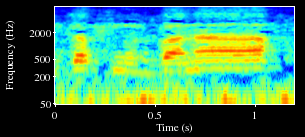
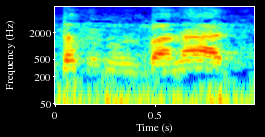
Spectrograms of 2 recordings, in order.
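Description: First: The last word ends with an 'h' sound. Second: The last word ends with a 't' sound. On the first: This is a rare usage by some speakers. "لكن وقف عليه بالهاء وهذا قليل" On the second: This is the original form. "هذا الأصل"

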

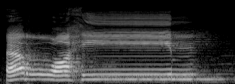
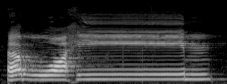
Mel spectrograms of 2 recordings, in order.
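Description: No difference in how they are said.

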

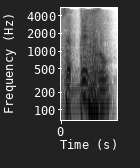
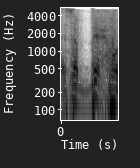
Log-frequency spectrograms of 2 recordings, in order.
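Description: First: The two consonants are merged into one sound. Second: The two consonants are pronounced separately and clearly. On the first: The speaker calls it wrong. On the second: The speaker calls it right.

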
